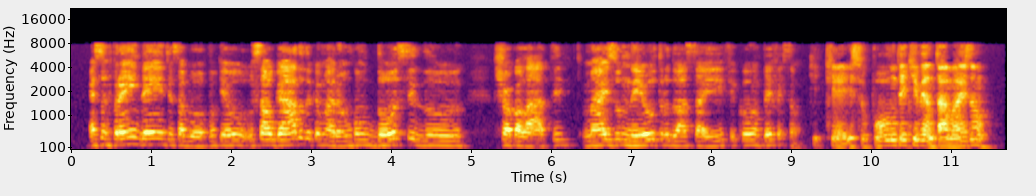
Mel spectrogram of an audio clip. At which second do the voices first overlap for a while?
none

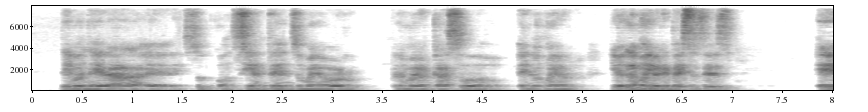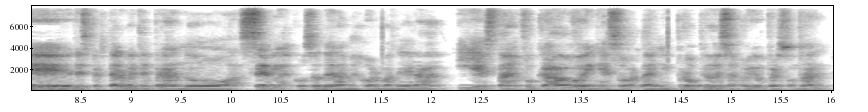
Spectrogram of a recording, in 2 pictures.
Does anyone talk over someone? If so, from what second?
none

